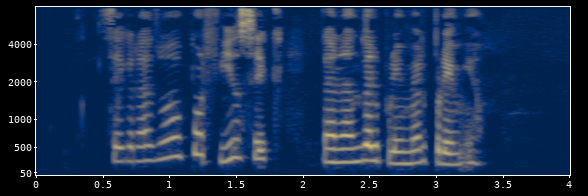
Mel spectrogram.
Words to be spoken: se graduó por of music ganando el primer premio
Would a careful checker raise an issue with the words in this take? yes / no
no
